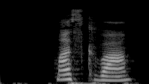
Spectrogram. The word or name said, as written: Moscow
